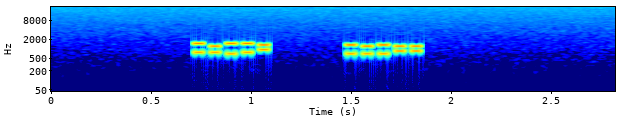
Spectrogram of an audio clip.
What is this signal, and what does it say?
DTMF, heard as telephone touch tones, dialled by machine, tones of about 40 ms. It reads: 64360 21277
